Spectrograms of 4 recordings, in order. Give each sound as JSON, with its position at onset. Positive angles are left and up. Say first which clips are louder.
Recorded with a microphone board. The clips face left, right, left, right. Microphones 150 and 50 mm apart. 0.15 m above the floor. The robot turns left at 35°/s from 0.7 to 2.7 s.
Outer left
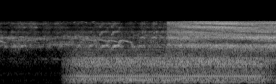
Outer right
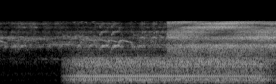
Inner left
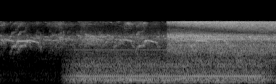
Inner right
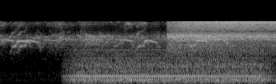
{"t": 1.7, "sound": "a hiss", "louder": "outer right 2 dB, even", "azimuth_deg": 170, "distance_m": 0.6}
